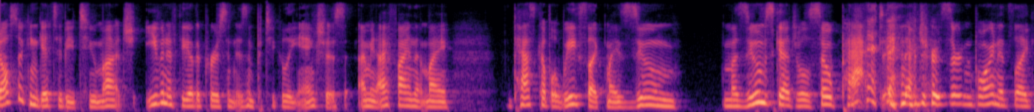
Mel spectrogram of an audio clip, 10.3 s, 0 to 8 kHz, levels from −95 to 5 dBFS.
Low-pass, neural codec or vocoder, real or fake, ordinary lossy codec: 7.2 kHz; none; real; AAC, 48 kbps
